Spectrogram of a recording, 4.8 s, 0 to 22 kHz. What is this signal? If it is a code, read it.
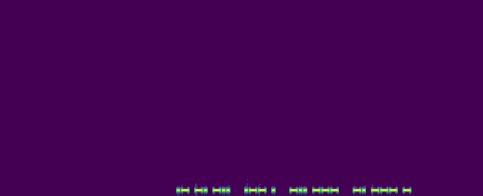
Morse code, heard as a keyed tone, about 52 wpm, 700 Hz. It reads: AND WE DO NOT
